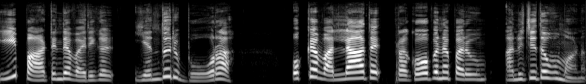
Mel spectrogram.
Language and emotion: Malayalam, disgusted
